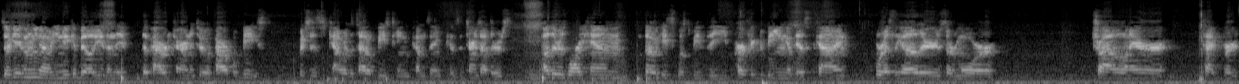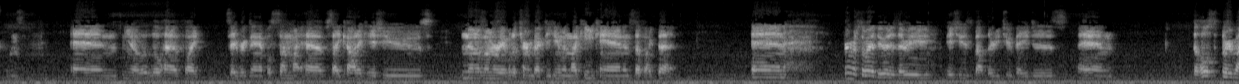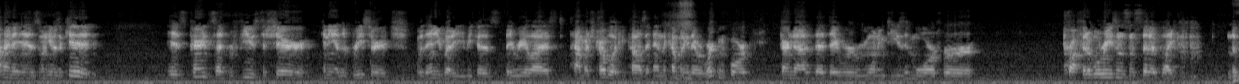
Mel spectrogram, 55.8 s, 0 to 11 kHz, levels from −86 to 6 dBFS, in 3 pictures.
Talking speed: 175 wpm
